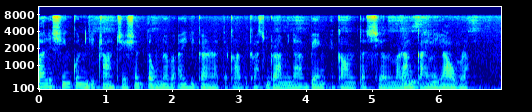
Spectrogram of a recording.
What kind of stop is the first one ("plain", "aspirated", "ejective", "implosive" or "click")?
plain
